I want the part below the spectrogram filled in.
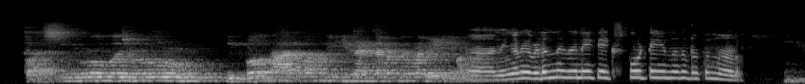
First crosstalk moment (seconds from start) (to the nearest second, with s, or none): none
